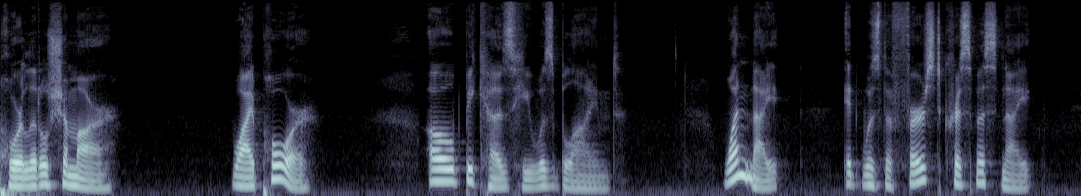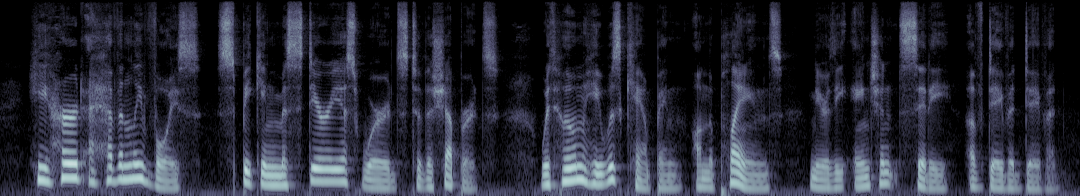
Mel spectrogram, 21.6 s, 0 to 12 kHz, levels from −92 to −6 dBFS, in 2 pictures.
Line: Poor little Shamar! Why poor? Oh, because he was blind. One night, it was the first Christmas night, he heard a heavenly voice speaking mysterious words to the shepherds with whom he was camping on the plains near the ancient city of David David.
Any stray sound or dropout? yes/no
no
